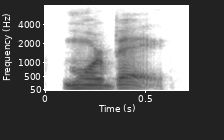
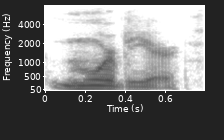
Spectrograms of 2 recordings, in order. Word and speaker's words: Morbier: Um, I have heard it pronounced by cheesemongers in the San Fran San Francisco Bay area as Morbay.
